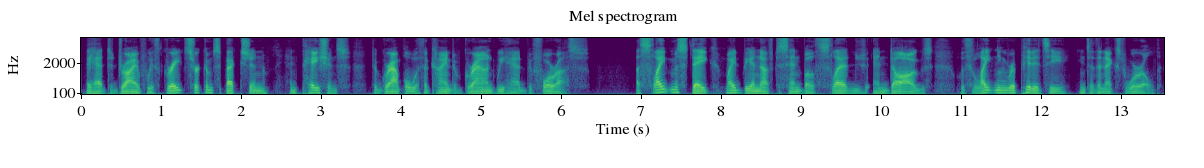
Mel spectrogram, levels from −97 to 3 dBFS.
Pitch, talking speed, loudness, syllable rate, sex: 100 Hz, 175 wpm, -24 LUFS, 4.8 syllables/s, male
